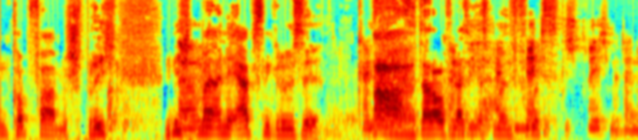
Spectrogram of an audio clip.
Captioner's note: fart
